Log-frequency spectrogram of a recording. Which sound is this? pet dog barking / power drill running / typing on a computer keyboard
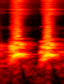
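pet dog barking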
